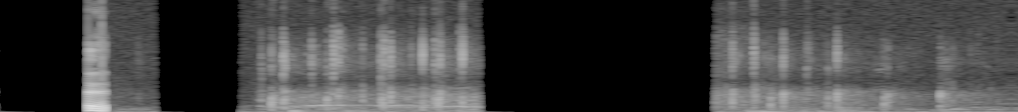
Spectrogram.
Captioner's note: attendees applauding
